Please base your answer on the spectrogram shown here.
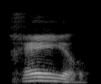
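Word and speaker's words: chayil: know the word it the word sounds like that is a vegetable green vegetable it's often added to cells called kale so it's almost sounds like that only the first syllable you have to kind of clear your throat so hail it's like c-h-a-y-i-l uh the hebrew kind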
